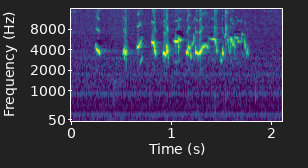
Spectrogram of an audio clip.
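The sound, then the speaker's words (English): A horned lark's song: a quick run of high, tinkling chirps and twitters that speeds into a jumbled, rising trill, clear for about a second and a half. “It really looks like somebody took a picture of a lark and then, like, just put little horns on.”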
